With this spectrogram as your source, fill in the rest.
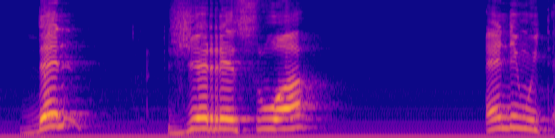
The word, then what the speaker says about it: reçois: It helps us to get the sound of C or C sound. Otherwise, this C will be pronounced as qui. Then, je reçois, ending with S, tu reçois, il reçoit, elle reçoit.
